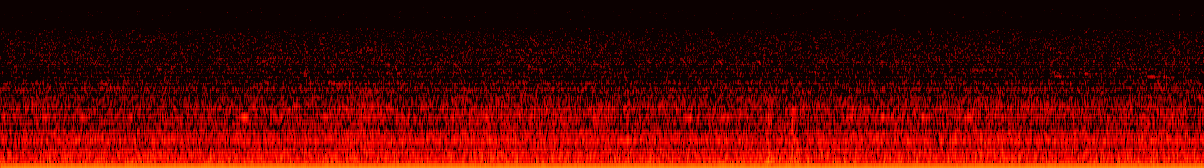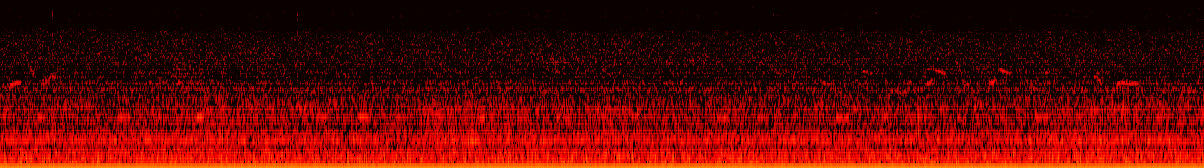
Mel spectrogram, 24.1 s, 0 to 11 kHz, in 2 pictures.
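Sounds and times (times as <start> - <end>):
faint hum: 0.0 - 24.0
faint steady hiss: 0.0 - 24.0.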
